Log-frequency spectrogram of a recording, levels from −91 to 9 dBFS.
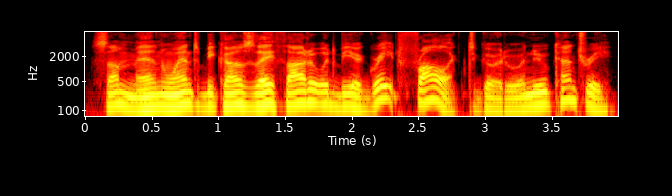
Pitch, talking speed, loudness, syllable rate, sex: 125 Hz, 270 wpm, -16 LUFS, 5.7 syllables/s, male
